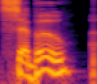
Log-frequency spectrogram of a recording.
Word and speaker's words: Cebu: Cebu, I looked up how to pronounce it because mm.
